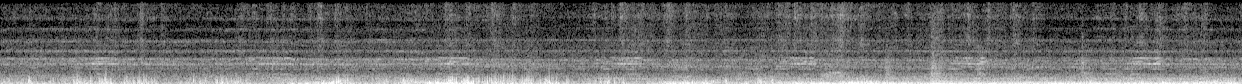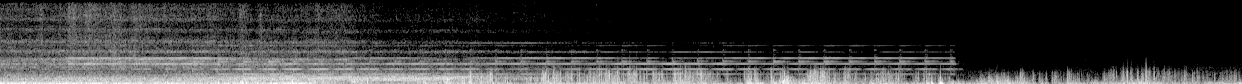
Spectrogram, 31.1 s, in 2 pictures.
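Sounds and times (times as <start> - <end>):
freight train wheels rumbling: 0.0 - 31.0.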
